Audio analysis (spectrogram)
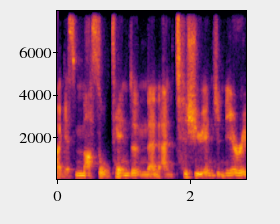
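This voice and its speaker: A man with a South African accent. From South Africa, Cape Town. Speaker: sports science researcher. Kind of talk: interview. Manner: halting, frequent repetitions and fillers.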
